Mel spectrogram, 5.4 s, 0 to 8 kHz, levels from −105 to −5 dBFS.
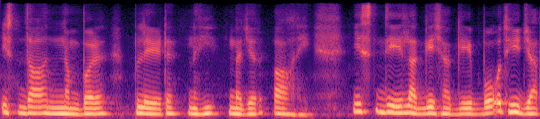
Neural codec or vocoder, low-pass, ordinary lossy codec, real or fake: codec, 24 kHz, 1.2 kbps, DualCodec; 7.2 kHz; none; fake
